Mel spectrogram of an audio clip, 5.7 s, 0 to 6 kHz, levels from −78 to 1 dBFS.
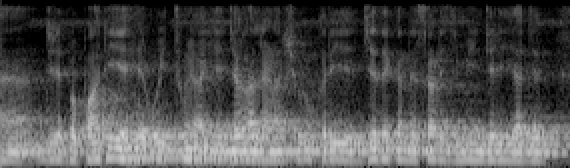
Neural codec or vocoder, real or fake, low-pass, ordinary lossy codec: none; real; 5.4 kHz; none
